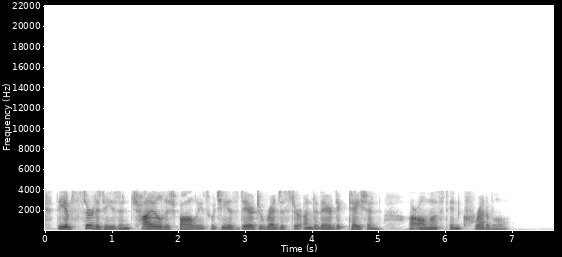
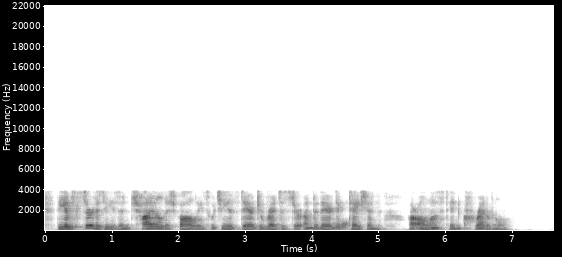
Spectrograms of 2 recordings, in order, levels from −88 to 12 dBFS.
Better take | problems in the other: first | noise reduction (neural mask model DeepFilterNet 3)

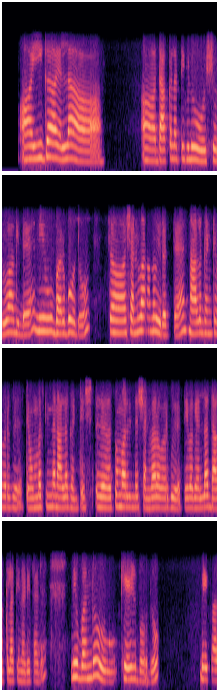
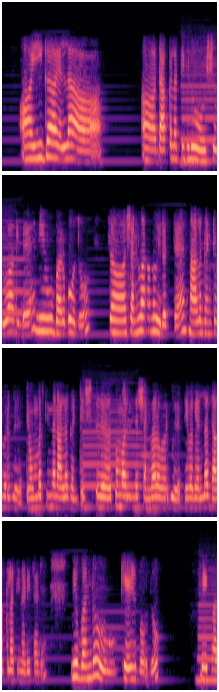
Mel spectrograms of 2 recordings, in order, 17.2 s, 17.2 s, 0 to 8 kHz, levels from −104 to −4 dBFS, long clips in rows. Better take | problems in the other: first | noise reduction (classical method log-MMSE)

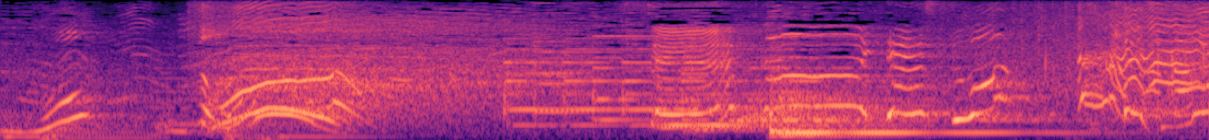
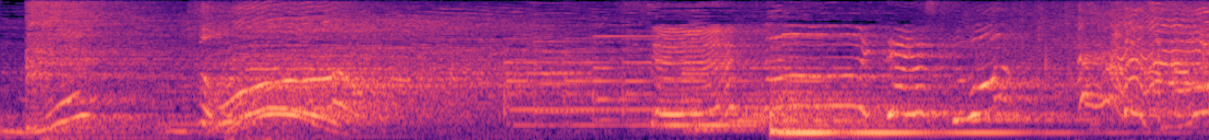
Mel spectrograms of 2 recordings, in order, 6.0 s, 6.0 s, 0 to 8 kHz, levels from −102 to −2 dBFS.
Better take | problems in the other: first | background sound (Crash cymbal); 14 dB below the speech // room echo; dies away in 2.8 s

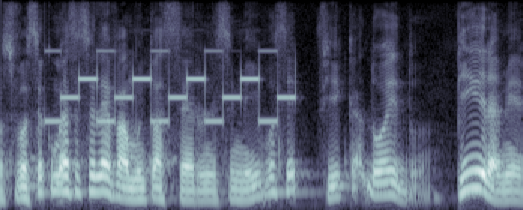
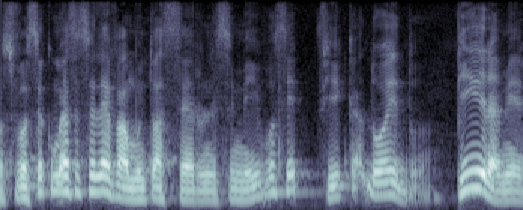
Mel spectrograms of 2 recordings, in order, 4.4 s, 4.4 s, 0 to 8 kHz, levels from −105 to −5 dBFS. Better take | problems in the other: second | background sound (Ringtone); 11 dB below the speech

